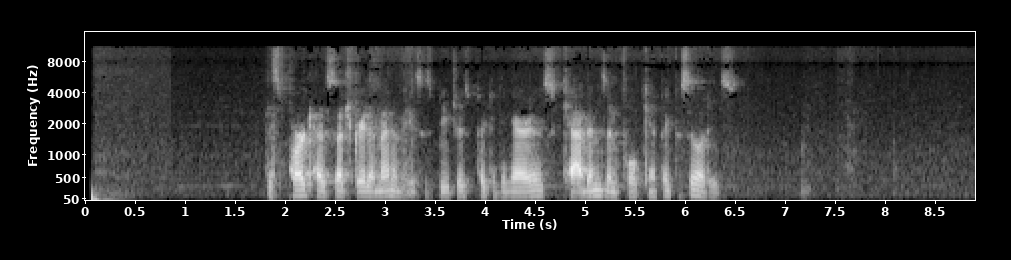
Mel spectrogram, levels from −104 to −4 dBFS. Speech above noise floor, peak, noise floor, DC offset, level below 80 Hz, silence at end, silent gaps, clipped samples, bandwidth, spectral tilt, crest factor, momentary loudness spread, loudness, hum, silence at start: 42 dB; -2 dBFS; -64 dBFS; under 0.1%; -52 dBFS; 2.4 s; none; under 0.1%; 11.5 kHz; -5 dB/octave; 22 dB; 18 LU; -22 LUFS; none; 0.05 s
